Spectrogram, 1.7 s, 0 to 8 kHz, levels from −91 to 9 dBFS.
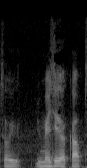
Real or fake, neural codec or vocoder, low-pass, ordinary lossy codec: real; none; 7.2 kHz; MP3, 32 kbps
